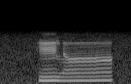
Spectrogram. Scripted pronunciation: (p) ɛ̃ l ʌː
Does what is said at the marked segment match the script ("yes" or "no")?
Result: no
